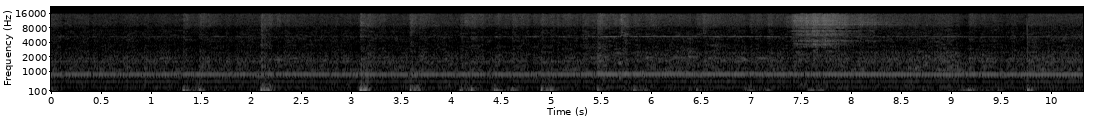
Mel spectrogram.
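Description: Keyboard keystrokes picked up by the computer's microphone, heard as irregular soft, dull taps while a name is typed, over a faint steady electrical hum. A single click comes near the end.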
